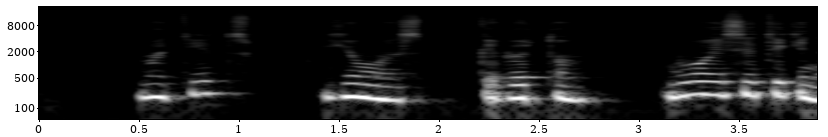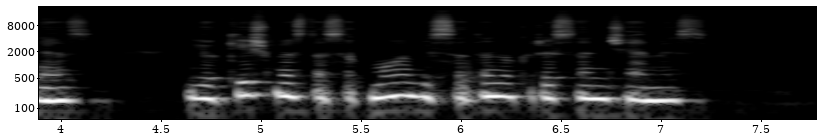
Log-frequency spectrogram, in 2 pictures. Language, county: Lithuanian, Panevėžys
